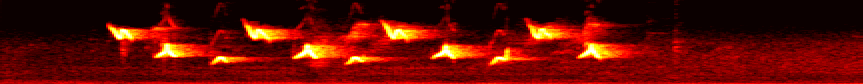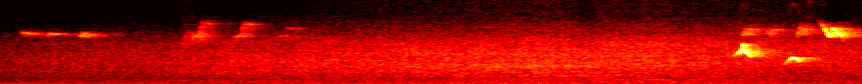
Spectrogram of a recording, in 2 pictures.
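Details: Cinereous tit singing a fast series of about nine high, thin, sharp paired notes over two seconds, then a pause and a few fainter notes at the end, against a low background hum.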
